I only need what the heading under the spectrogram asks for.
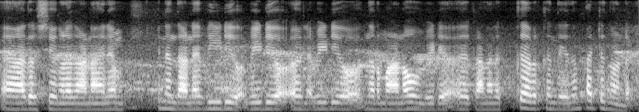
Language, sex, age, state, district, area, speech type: Malayalam, female, 30-45, Kerala, Thiruvananthapuram, urban, spontaneous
